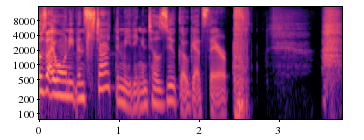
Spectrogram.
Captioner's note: blows raspberry; sighing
